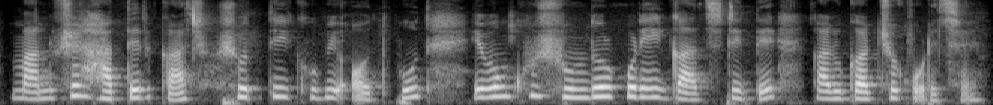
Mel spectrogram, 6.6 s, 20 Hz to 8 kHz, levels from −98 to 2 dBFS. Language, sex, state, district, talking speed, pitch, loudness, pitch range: Bengali, female, West Bengal, Malda, 125 wpm, 230 Hz, -20 LUFS, 205-255 Hz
